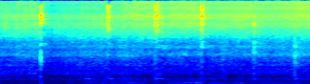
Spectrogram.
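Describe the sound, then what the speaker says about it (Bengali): Steady soft sizzling of spices with a little turmeric and salt frying in a pan, with a few sharp scraping clicks of a utensil stirring at irregular intervals. "তো এই মশলাটা একটুখানি কষিয়ে নিয়ে আসছি"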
